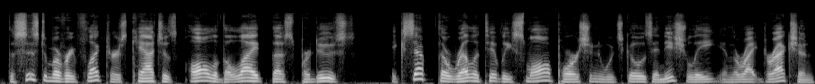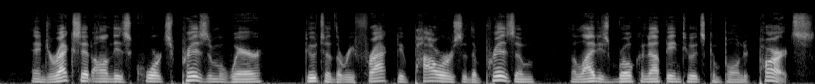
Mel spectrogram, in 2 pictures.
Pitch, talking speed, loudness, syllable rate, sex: 135 Hz, 175 wpm, -19 LUFS, 5.1 syllables/s, male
